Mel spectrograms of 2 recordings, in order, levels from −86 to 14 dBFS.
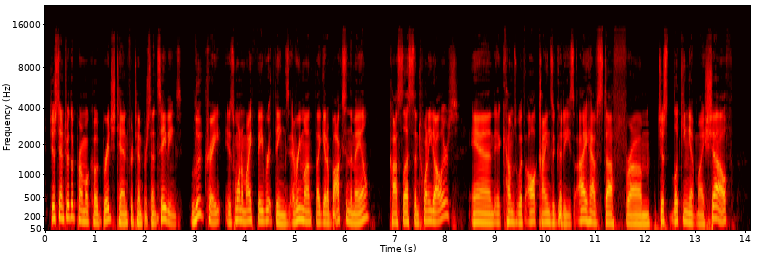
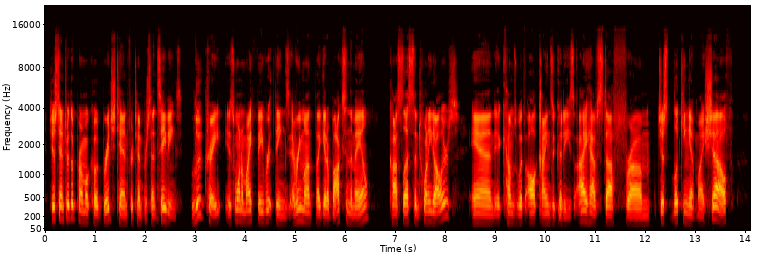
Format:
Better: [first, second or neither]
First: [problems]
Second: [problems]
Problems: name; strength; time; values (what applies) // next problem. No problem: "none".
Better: first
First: none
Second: thin; very; fading below 350 Hz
